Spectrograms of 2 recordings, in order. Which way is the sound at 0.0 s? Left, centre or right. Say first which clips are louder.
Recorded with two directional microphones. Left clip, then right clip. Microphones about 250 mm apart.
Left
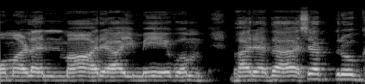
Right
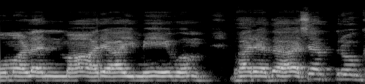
Even; left.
